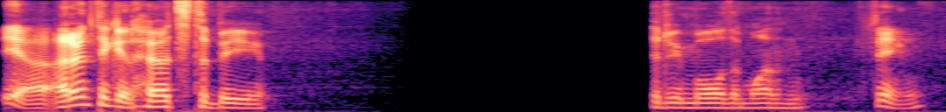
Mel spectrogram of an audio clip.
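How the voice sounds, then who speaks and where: Drawing on a live stream, a young man rambles through loose chat, reading viewers' messages aloud and replying to them. He speaks at a measured pace with medium pitch, in a dry, studio-quality recording.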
